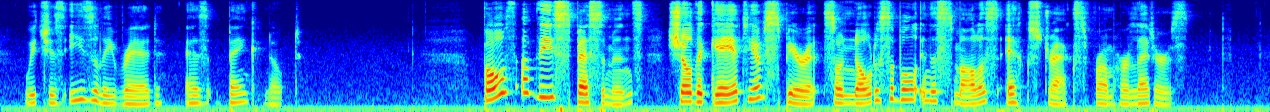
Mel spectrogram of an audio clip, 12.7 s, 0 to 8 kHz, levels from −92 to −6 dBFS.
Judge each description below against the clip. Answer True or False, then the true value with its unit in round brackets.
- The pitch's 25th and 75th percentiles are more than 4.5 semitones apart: True (5.5 semitones)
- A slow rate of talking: True (120 wpm)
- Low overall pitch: False (170 Hz)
